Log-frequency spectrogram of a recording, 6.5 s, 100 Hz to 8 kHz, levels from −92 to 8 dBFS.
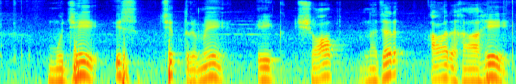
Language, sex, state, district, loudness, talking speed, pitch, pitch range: Hindi, male, Madhya Pradesh, Dhar, -19 LUFS, 95 wpm, 110 Hz, 100-135 Hz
